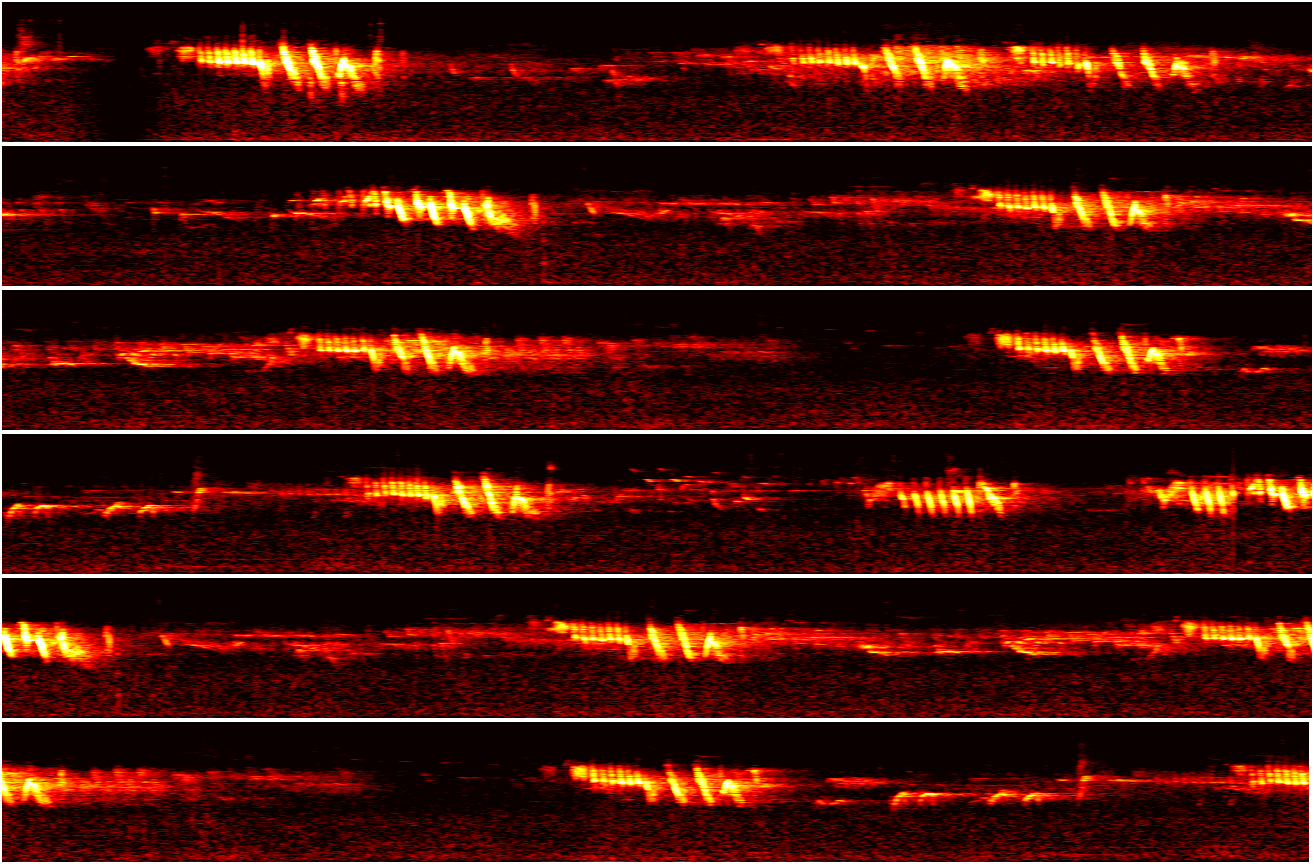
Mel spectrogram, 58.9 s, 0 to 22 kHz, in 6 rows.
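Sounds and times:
soft bird chirps: 0:00.0 - 0:58.9
songbird trilling: 0:01.2 - 0:03.0, 0:27.0 - 0:31.0, 0:38.1 - 0:40.2, 0:43.3 - 0:50.4, 0:53.3 - 0:57.3.

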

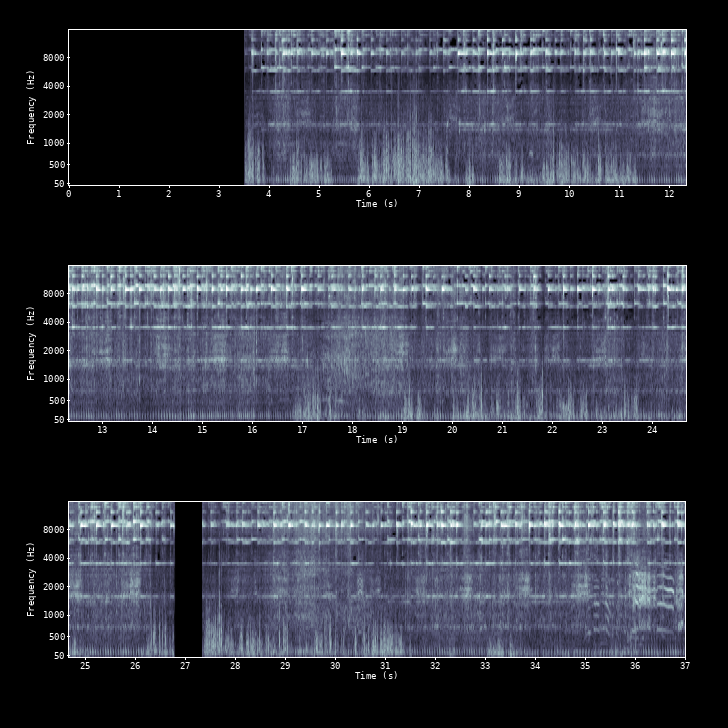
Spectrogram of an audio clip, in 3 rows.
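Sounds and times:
bells jingling: 0:03.6 - 0:26.8, 0:27.4 - 0:37.0
wooden cart rattling: 0:03.7 - 0:26.4, 0:27.5 - 0:37.0
hooves clopping on tarmac: 0:07.5 - 0:26.2.

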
